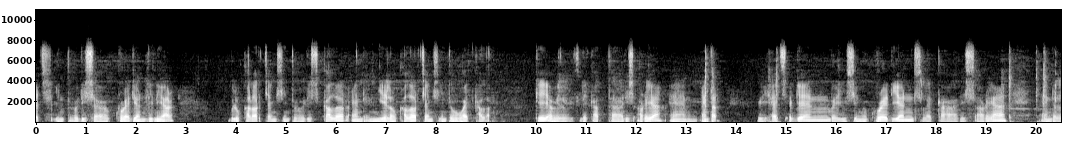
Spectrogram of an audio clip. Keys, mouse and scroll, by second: 10.2-11.9 scroll up 1, 11.9 click, 13.2 space, 15.7 click, 19.1 space.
